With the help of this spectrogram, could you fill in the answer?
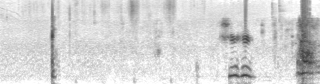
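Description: A dog barks in short, sharp bursts: one quick yap, a pause, then a doubled bark and a final loud one, clear against a quiet background.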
